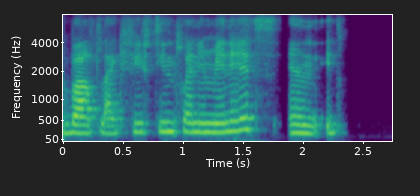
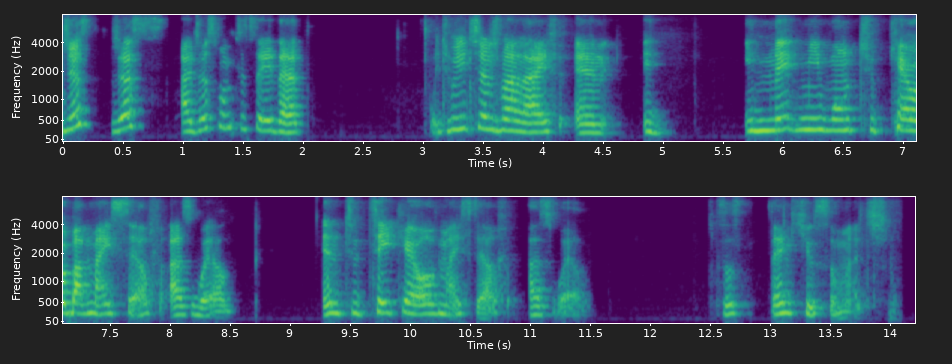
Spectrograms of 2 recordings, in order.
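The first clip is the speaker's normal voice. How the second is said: tearful speech, crying. Thanking someone for changing their life, crying while talking. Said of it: "I wasn't planning to".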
